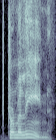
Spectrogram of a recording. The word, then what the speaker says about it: Tourmaline: and writes about it in her book, Forever Turmoline. You and I talked about how to pronounce that. It's turmoline.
